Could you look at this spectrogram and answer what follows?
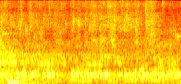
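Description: Tap water runs steadily over dentures being rinsed clean of toothpaste in a sink, a continuous close splashing hiss with a brief heavier gush at the start and no talk.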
